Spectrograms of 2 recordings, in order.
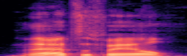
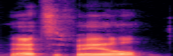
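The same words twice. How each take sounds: The two takes are said the same way.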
